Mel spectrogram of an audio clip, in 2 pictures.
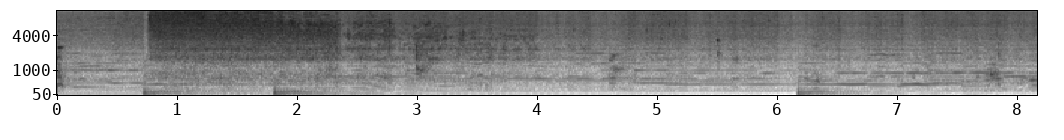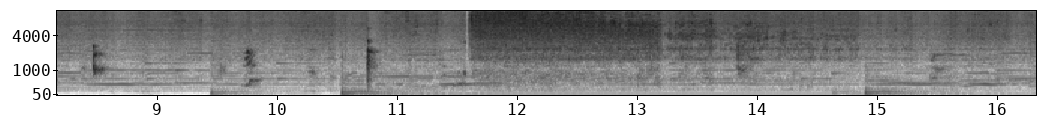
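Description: Stir-frying over high heat in a wok: marinated beef strips and oil sizzling as they are stirred with a wooden spatula. The sizzle surges loudly twice, about a second in and again at about ten and a half seconds, with a few sharp clicks in between.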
